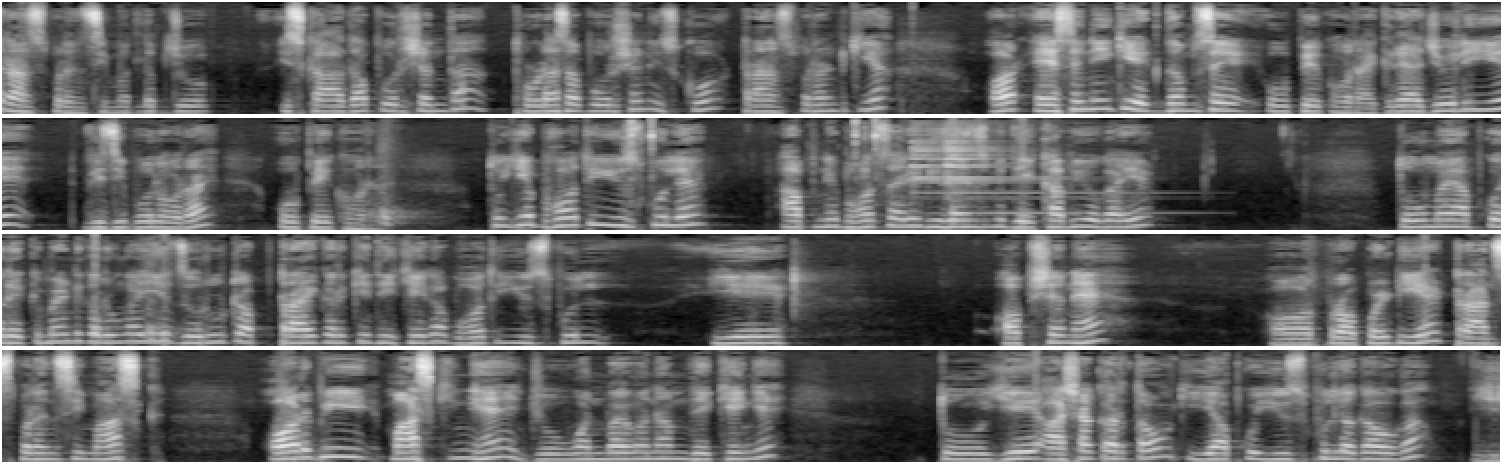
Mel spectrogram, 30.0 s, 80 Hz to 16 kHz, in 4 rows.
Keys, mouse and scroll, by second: 10.4 ctrl+Num_Lock, 10.8 ctrl+0, 13.1 click, 15.3 click, 20.0 click.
